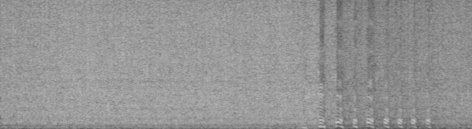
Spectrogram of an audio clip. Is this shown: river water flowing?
yes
